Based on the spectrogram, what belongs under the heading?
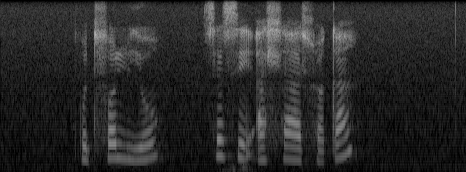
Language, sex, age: Northern Sotho, female, 20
